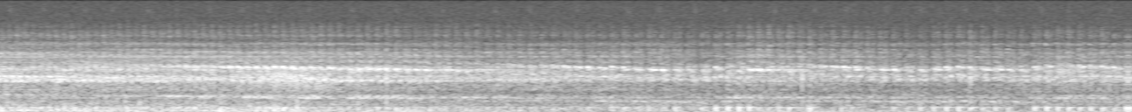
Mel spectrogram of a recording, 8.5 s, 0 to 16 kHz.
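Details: 1958 BSA C12 single on a road test after its misfire was fixed: a steady, even thump at a quick pace with no stumbles or dropped beats. Running clean, it sounds like it used to.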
